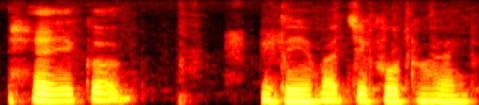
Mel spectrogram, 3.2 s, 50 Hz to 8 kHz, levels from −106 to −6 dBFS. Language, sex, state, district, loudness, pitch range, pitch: Marathi, male, Maharashtra, Nagpur, -25 LUFS, 135-145 Hz, 140 Hz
